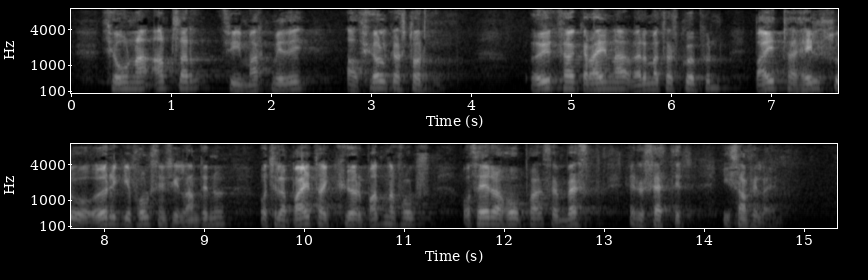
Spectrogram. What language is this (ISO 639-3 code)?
isl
